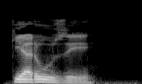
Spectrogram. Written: Chiarusi

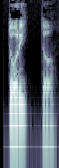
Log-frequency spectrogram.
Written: Toritto

